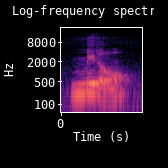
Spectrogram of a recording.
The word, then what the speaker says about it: middle: it's not that separated the d and the l sounds kind of blend together or at least a very quick so the way that i would pronounce the word middle when i hit that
